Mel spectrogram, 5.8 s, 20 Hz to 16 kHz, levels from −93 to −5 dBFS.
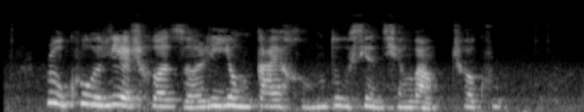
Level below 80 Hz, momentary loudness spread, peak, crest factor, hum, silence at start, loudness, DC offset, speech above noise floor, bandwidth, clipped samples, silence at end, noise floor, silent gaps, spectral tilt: -60 dBFS; 12 LU; -12 dBFS; 16 dB; none; 0.45 s; -28 LUFS; under 0.1%; 29 dB; 7.2 kHz; under 0.1%; 0.6 s; -57 dBFS; none; -6.5 dB/octave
